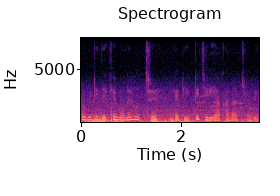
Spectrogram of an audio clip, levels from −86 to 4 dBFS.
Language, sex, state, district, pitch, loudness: Bengali, female, West Bengal, Kolkata, 145 Hz, -16 LUFS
